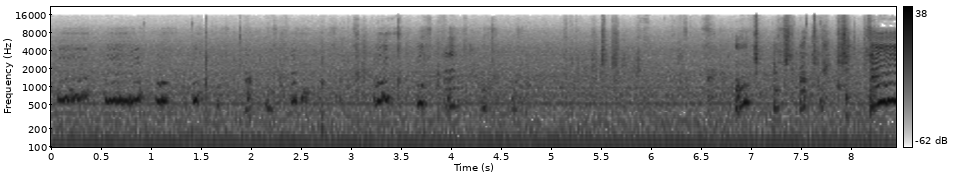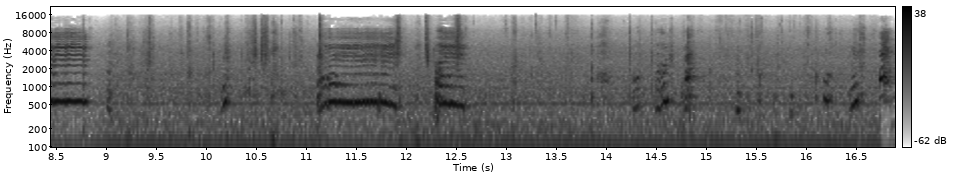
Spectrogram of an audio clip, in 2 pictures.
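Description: Boston Terrier whimpering in many short, high squeaks while working at a ball toy he can't get into, with two longer, louder whines about eight and eleven seconds in.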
